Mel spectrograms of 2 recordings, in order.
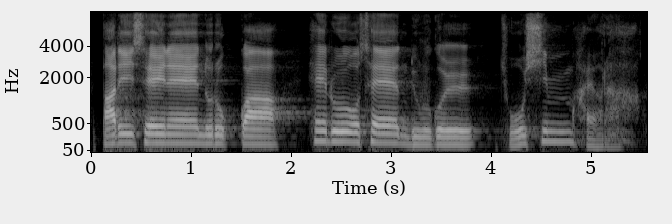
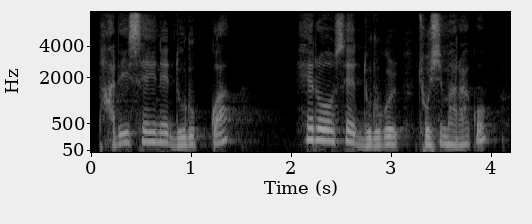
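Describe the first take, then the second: First: Slow, solemn warning. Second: Softer puzzled repeating with a questioning rise; puzzled echo. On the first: Acted. Jesus suddenly warning disciples, slow solemn voice. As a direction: intone it gravely like Jesus. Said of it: "갑자기 뜬금없이". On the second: Retold or imitated. Disciples puzzling over Jesus' words, baffled echo. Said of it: "서로 수군거립니다".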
